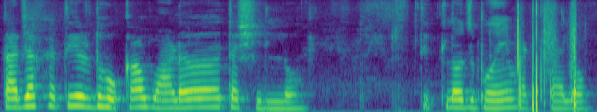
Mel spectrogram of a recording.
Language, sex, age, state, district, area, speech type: Goan Konkani, female, 18-30, Goa, Salcete, urban, spontaneous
